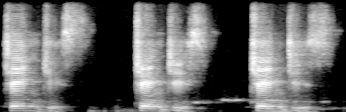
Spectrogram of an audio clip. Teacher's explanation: Contoh kata change yang berakhiran suara j, mendapat imbuhan akhir is, dibacanya changes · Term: suara is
